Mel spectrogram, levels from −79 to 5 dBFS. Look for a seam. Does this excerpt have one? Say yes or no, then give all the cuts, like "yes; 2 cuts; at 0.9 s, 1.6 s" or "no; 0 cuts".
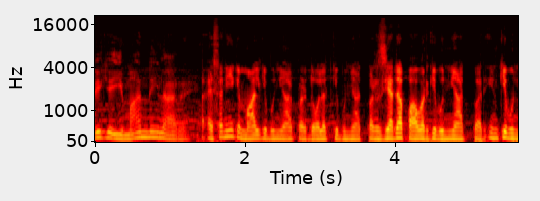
yes; 1 cut; at 1.5 s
